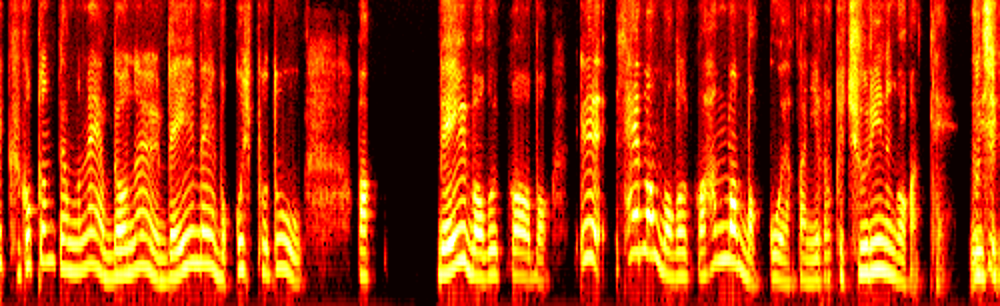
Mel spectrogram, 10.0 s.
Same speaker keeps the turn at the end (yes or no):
no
